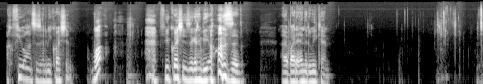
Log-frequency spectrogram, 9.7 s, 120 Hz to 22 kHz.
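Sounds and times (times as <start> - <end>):
speech: 0.2 - 2.2, 3.0 - 4.9, 5.6 - 6.6
slurping and swallowing fizzy sparkling water: 8.7 - 9.6.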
